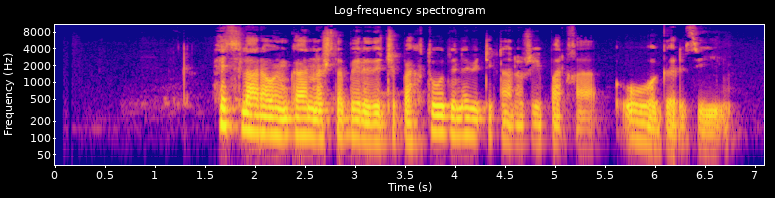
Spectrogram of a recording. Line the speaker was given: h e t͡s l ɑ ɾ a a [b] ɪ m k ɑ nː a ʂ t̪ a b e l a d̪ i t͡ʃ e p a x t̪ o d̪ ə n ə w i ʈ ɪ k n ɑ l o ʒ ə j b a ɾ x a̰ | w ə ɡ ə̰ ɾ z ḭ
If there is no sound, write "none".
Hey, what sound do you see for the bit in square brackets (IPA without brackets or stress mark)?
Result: w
